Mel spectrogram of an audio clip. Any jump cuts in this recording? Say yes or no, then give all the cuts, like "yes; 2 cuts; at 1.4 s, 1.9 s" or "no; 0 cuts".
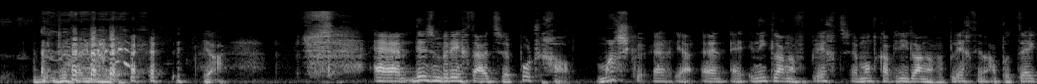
no; 0 cuts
